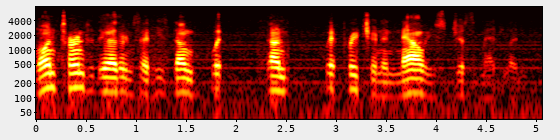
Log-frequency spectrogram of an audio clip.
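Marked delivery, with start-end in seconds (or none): 1.2-4.9 quiet, hushed voice, as if said aside. Retelling a joke's punchline, one lady turning to the other: imitating someone speaking quietly. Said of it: "the two got very quiet".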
